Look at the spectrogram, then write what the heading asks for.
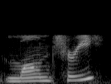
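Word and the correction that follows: Mon frère: Did I pronounce that right? – Mon frere.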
